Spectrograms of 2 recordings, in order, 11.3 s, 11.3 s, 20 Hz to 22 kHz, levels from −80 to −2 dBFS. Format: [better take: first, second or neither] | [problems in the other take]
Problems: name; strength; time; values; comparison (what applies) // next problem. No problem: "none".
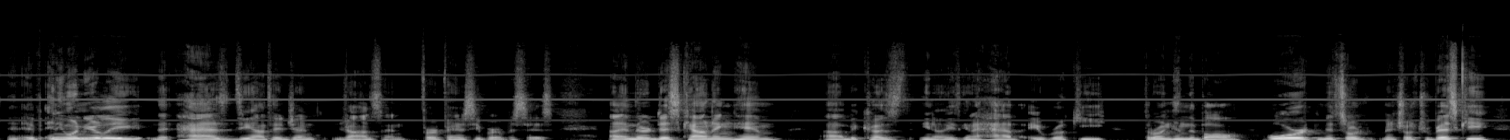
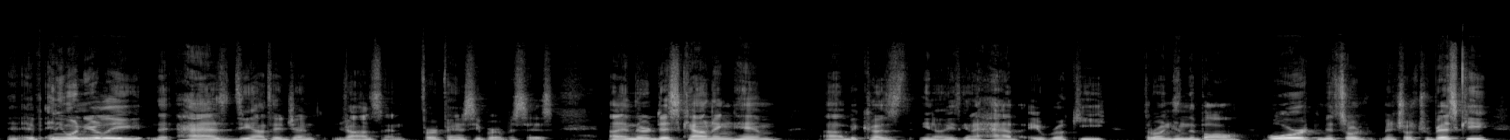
second | high-pitched whine; faint; throughout; 6.5 kHz, 25 dB below the speech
